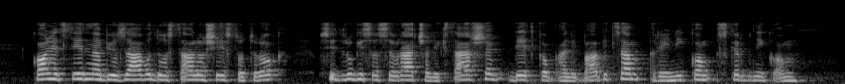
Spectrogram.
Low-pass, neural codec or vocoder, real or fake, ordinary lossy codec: 7.2 kHz; none; real; none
